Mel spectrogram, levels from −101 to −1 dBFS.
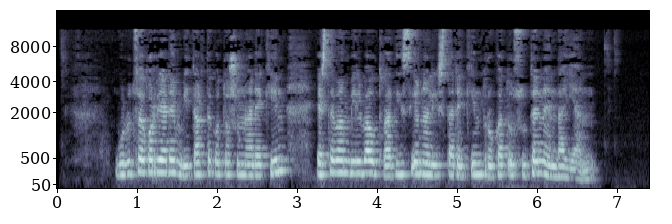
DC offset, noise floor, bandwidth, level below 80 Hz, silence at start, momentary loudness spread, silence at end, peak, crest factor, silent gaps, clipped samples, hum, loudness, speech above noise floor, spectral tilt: under 0.1%; -64 dBFS; 12 kHz; -68 dBFS; 0.75 s; 7 LU; 0.65 s; -6 dBFS; 16 dB; none; under 0.1%; none; -23 LUFS; 42 dB; -4 dB/octave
